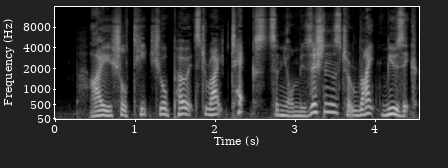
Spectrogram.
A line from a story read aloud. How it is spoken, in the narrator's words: roared the fictional prophet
